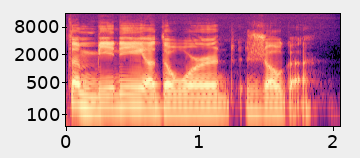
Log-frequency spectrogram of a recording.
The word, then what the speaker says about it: Joga: I heard a lot of people say like yoga or like stuff like that, and it gets funny, but that's not what it means. So you pronounce it Joga, okay?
